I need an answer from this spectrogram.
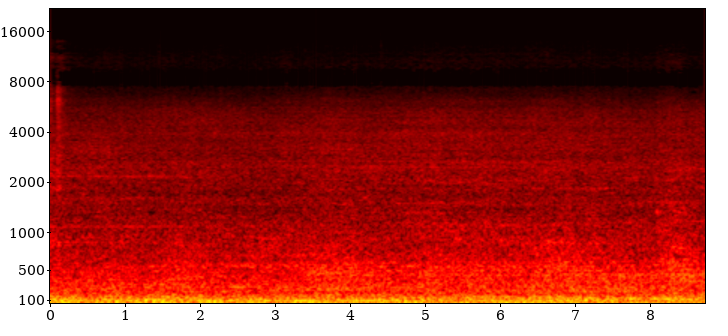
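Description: CSX intermodal freight train rolling past, a steady low rumble with a hiss above it that holds even throughout.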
